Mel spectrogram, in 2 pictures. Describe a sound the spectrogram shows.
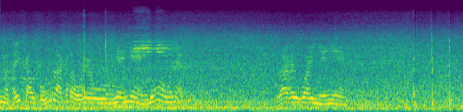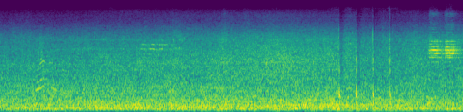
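A cleaver chops on a wooden block.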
